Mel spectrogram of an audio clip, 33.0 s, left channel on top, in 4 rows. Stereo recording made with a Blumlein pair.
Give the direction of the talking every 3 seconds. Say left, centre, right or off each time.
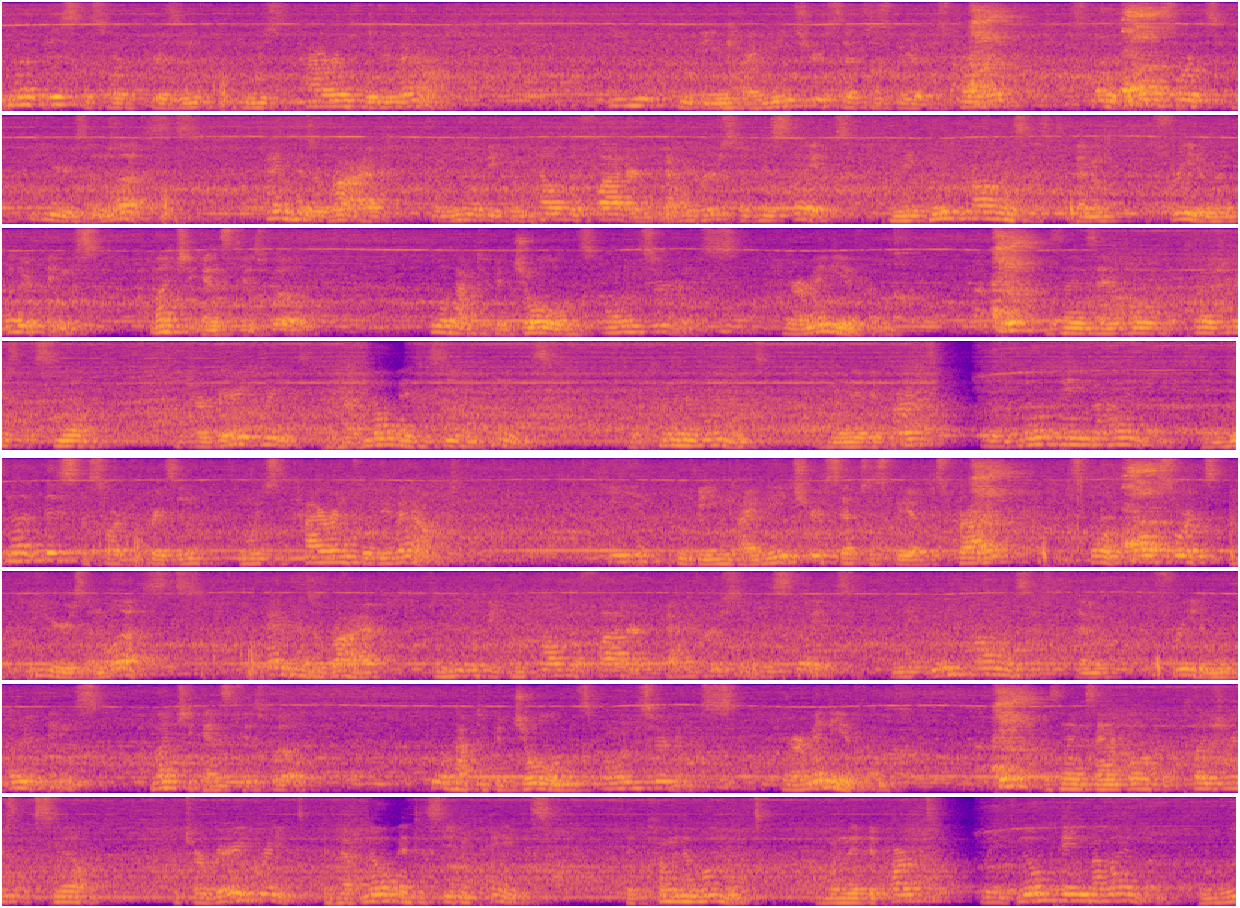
right, right, right, centre, left, left, centre, right, right, right, right.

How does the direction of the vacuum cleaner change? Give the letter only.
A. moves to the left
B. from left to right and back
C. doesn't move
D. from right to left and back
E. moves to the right
B.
